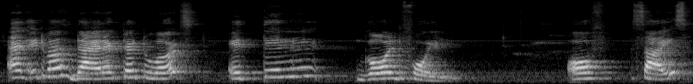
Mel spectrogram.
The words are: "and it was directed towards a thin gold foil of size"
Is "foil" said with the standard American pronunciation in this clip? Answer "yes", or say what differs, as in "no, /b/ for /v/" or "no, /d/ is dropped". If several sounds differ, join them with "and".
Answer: yes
